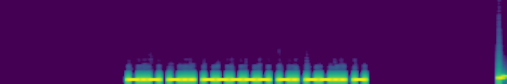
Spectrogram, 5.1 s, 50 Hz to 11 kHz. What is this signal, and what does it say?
Morse code, heard as a keyed tone, about 34 wpm, 700 Hz. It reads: KD0NZT
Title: USA Call Signs Repeated 3x 35wpm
